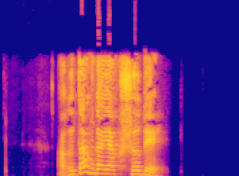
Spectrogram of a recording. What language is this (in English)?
Mari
